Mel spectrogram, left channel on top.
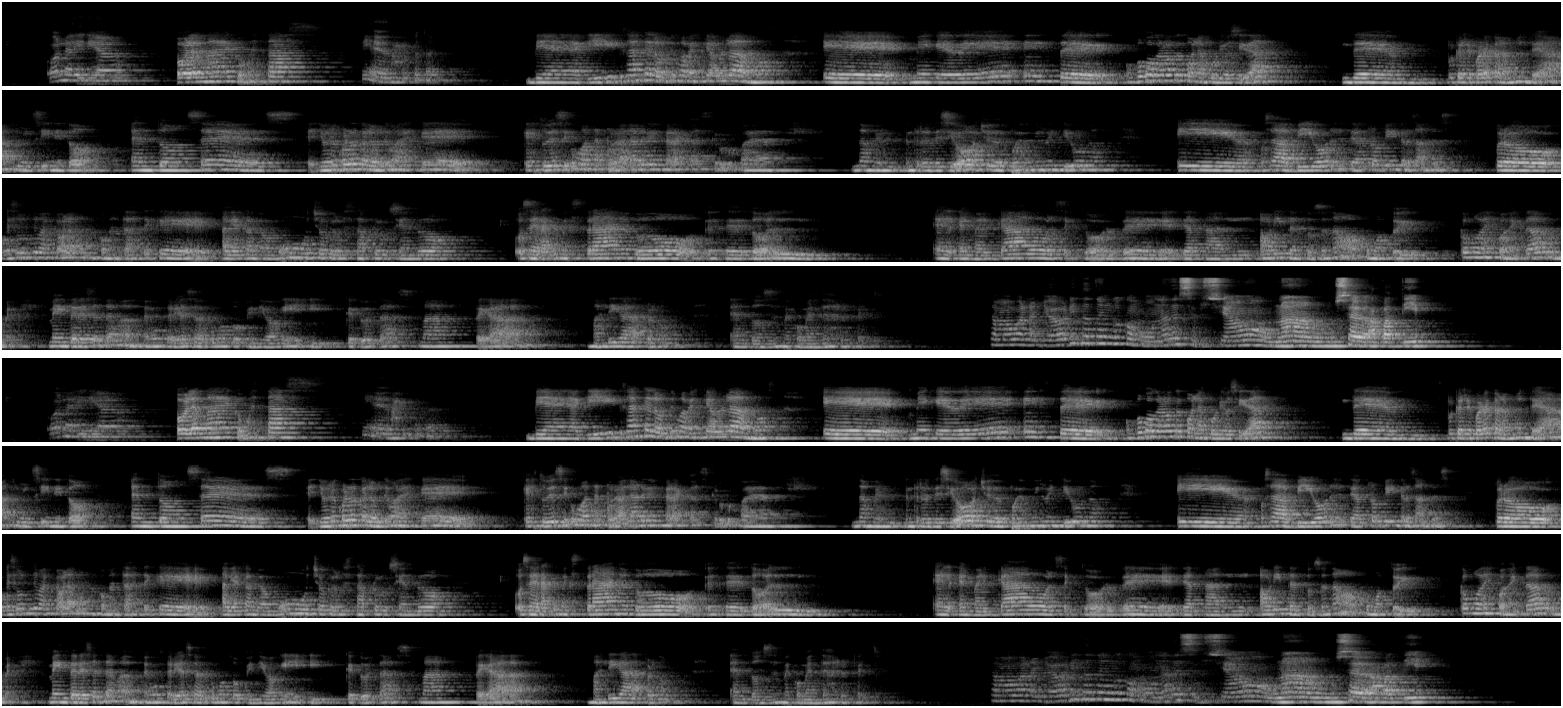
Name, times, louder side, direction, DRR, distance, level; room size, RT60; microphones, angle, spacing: voice 1, 0.5-1.3 3.6-4.4 56.7-60.9, left 3 dB, 70° left, 4 dB, 0.5 m, -26 dB
voice 2, 1.7-2.9 3.9-4.0 5.2-7.9 8.2-12.6 13.4-16.4 16.9-20.2 20.8-23.6 24.1-26.6 27.3-30.0 30.5-35.6 36.3-39.3 40.5-41.7 42.0-45.3 45.8-52.0 52.6-53.5 54.1-55.3, right 1 dB, 20° right, 2 dB, 0.4 m, -26 dB
5.6 x 2.7 x 2.4 m, 1.0 s
head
